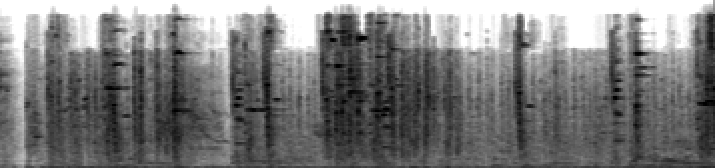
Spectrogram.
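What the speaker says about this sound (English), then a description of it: "Where the hell did you throw that grenade" Loud, dense video game combat from Robocop Rogue City: constant gunfire bursts and booming grenade blasts pile up without a break, with a voice faintly underneath.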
